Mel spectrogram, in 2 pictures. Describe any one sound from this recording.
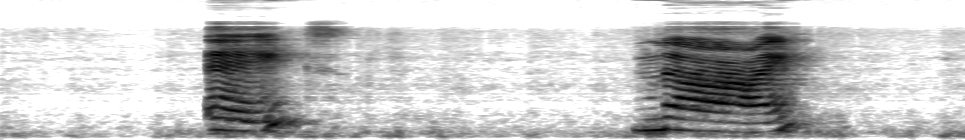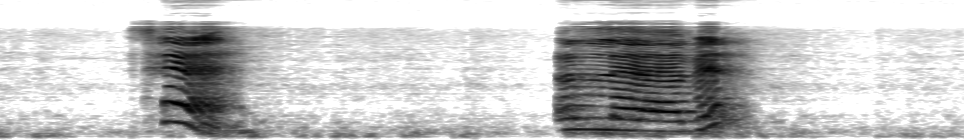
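A young woman speaks clearly and with animation, close by, in short phrases.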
